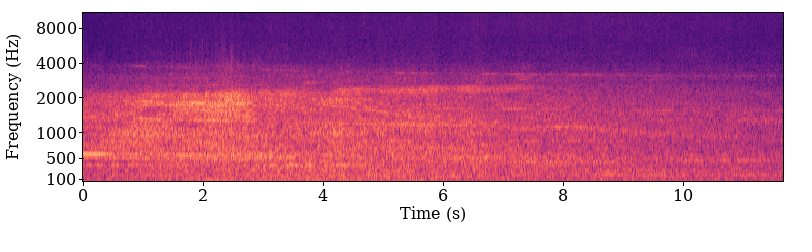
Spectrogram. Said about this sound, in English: The first thing I ever heard were church bells. And immediately after that, a plane, and then soon probably just the roar of wind.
